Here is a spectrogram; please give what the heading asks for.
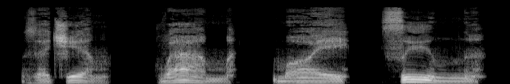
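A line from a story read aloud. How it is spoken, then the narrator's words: Said through gritted teeth. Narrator (Russian): процедил Марк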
